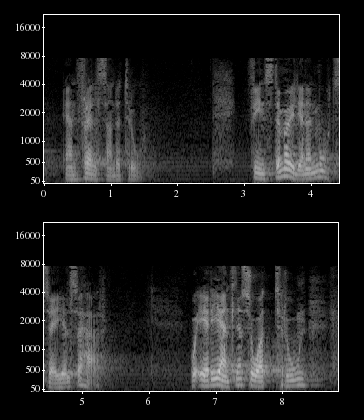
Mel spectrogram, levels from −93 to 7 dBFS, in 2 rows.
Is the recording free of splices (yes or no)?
no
